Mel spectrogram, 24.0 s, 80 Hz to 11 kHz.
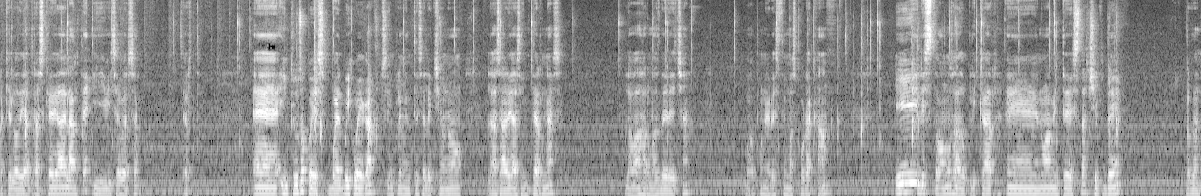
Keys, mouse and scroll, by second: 1.8 middle click, 3.4-4.7 drag, 5.0 middle click, 6.3 shift+z, 6.7 middle click, 7.3 Tab, 8.0 click, 9.0 middle click, 9.9 click, 11.4-12.4 drag, 13.0 click, 13.5 middle click, 14.6 click, 15.7 middle click, 17.3 click, 18.2 Tab, 19.0 click, 19.5 click, 20.0 middle click, 20.9 click, 21.4 middle click, 22.2 shift+s.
